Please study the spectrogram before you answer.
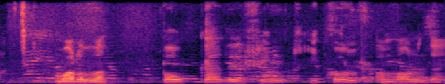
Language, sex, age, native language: Icelandic, male, 15, Icelandic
